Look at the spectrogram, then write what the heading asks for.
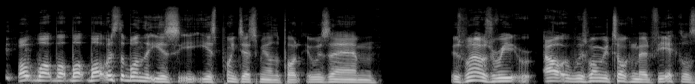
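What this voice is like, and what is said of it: Speaks with a noticeable accent. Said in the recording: “Your accent... you all take the piss out of my accent far too much... picked up my accent”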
